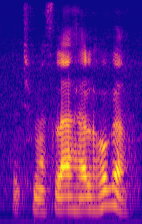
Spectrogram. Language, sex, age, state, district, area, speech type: Urdu, male, 45-60, Bihar, Gaya, urban, spontaneous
